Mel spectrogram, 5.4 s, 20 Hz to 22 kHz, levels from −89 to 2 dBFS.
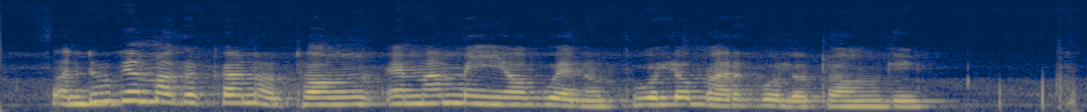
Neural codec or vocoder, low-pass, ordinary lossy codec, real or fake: codec, 44.1 kHz, 7.8 kbps, Pupu-Codec; 19.8 kHz; MP3, 96 kbps; fake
